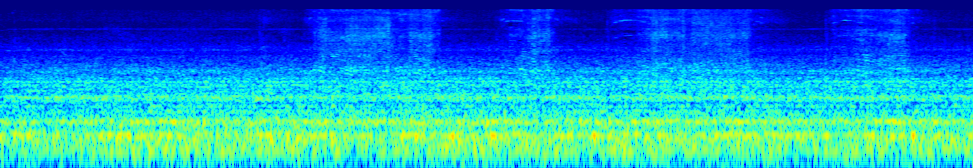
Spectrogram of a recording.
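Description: Electric dental lab handpiece spinning a thin separating disc, starting up at once and then running steadily with a whining hum. Several short gritty grinding bursts come from about two seconds in, as the disc cuts through the stone dental model to section it.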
